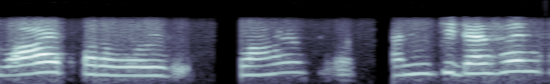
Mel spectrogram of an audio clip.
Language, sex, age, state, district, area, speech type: Tamil, female, 18-30, Tamil Nadu, Kallakurichi, rural, conversation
